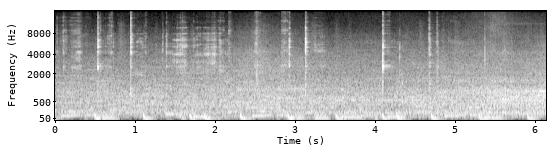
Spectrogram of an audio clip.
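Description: Metal spoon and fork clinking and scraping against a plate several times while eating, the sharpest clink about four seconds in, over background music with a low beat.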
